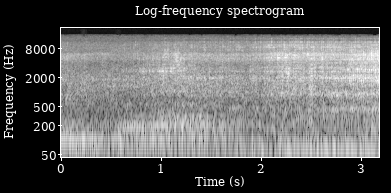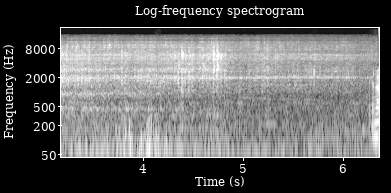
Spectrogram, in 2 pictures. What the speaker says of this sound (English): already this chain is so loud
